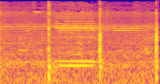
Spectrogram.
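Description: Crushed ice being packed by hand around a stick: two sharp pats about three-quarters of a second apart, over a steady rumble of street traffic. A short horn toot sounds in between.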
